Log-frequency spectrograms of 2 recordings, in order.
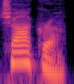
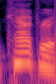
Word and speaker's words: chakra: It's pronounced chakra. Why do you call it Catra? Sasake tapped his finger on the symbol foe. Are her symbol for Catra and then tapped the symbol for Catra in the test.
